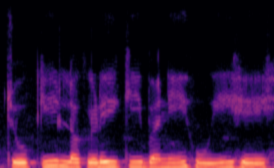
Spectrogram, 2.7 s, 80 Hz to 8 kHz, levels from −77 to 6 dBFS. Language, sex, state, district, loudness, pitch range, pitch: Hindi, female, Madhya Pradesh, Bhopal, -14 LUFS, 185-205 Hz, 190 Hz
